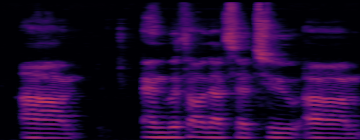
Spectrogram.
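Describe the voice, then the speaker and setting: A man mumbles his words. His voice is somewhat breathy. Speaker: YouTuber doing movie trailer analysis. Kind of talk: trailer analysis monologue. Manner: mumbling, stumbling on words; fast, rushed.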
